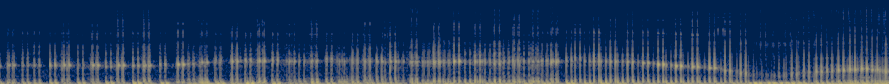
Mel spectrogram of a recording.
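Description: A yellow, soft, rubbery squishy Pikachu toy is held in one hand and squeezed while the other hand's fingertips tap on it quickly. The result is a rapid, continuous run of dull, low, muffled thumps. A faint squeaky tone drifts up and down underneath the taps.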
